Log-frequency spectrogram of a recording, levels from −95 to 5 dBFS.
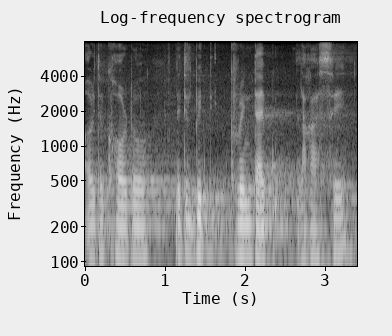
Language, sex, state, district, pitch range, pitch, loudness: Nagamese, male, Nagaland, Dimapur, 100-110 Hz, 105 Hz, -20 LUFS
